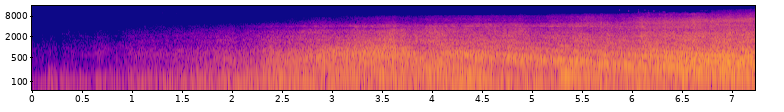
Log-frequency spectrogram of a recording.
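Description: A jet airliner roars loudly as it climbs past.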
